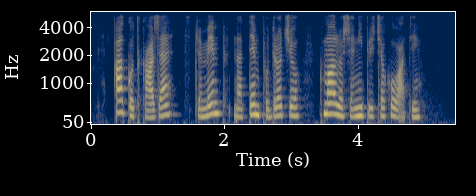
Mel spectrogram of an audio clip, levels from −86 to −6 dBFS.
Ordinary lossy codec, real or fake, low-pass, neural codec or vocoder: Opus, 32 kbps; real; 5.4 kHz; none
